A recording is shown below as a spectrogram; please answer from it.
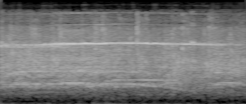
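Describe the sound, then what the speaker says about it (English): A basketball crowd gives a sustained ovation, dense steady clapping and cheering filling the gym throughout. "And a great ovation for him from the crowd."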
